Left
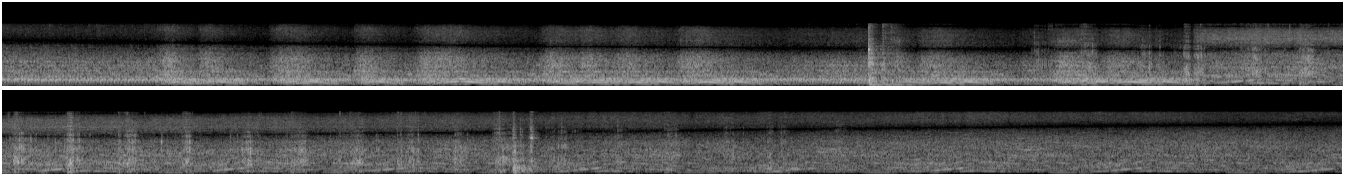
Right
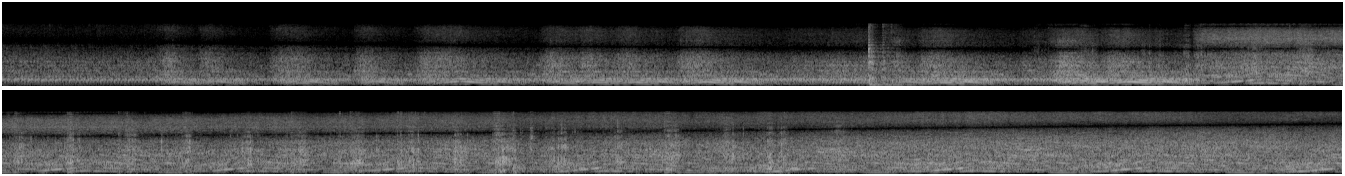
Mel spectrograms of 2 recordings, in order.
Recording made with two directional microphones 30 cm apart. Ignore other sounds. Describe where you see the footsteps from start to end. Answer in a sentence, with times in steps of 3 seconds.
In this clip you hear the footsteps not at all from 0 s, on the left from 9 s, in the centre from 15 s, on the right from 18 s and not at all from 24 s.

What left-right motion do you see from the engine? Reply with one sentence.
In this clip you hear the engine go from the left side to the right.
